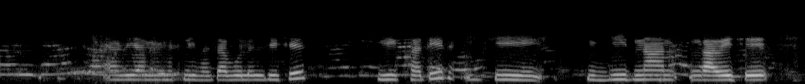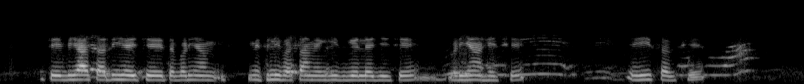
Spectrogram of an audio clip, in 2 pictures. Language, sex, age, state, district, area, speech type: Maithili, female, 30-45, Bihar, Araria, rural, conversation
